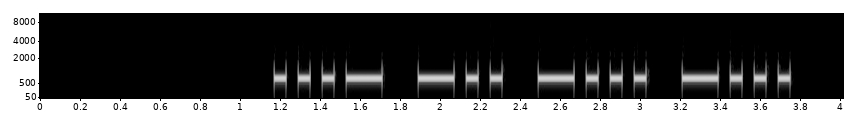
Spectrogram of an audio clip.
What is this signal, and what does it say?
Morse code, heard as a keyed tone, about 20 wpm, 700 Hz. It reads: VDBB
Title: All Cut Numbers - 4-Digit 20wpm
